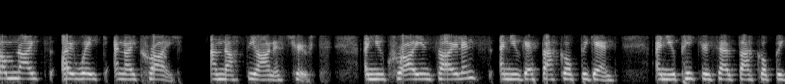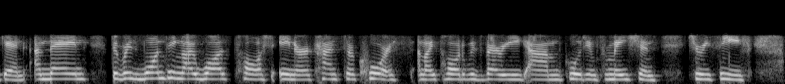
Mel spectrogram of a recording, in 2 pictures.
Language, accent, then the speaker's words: English; Castletroy, Munster, Ireland; I'm from Castletroy myself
